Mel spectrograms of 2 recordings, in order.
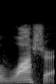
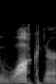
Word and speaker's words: Wachner: in the basement of the washer house or the wachner house I have learned is how it's actually pronounced um I feel kind of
